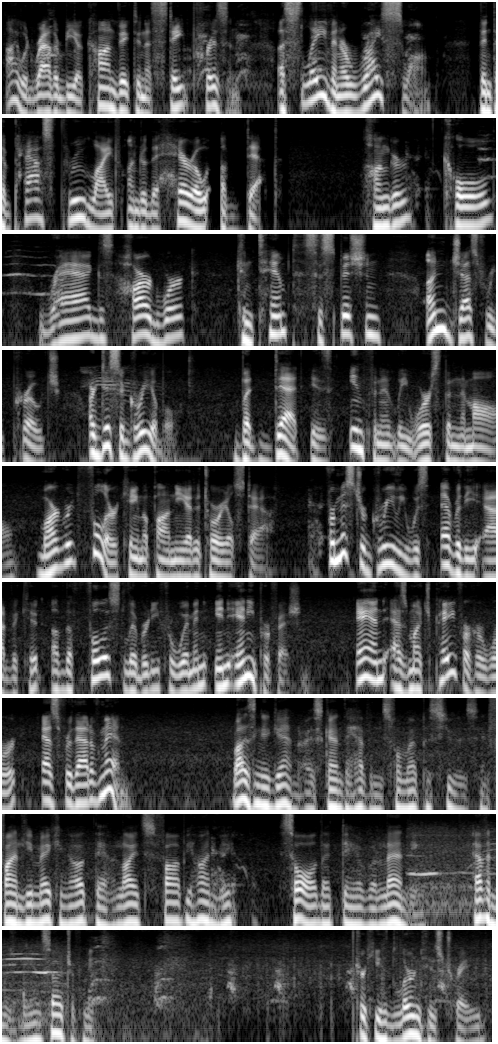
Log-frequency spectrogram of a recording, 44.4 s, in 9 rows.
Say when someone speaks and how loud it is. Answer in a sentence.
You can hear the talking from 0.0 to 30.9 s, at a steady volume; from 31.9 to 40.6 s, at a steady volume; and briefly from 43.0 to 44.3 s.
